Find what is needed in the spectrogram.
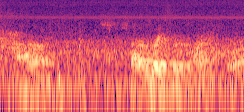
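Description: Faint, off-microphone human voice: two short utterances about a second apart.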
